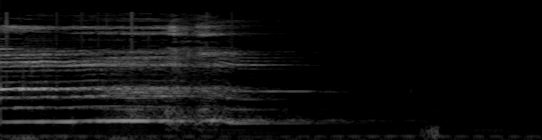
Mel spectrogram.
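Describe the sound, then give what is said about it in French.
A baby's wailing cry comes from another room, echoing as if in a basement; the harmonic cry is loudest at first, then thins and fades away, leaving near-silence with one faint brief sound at the end. “Et alors que tu la relâches, tu vas entendre comme des pleurs de bébé. Ça ne vient pas de la pièce.”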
